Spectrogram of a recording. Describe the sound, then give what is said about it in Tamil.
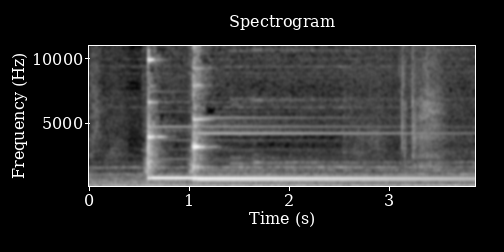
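A house doorbell sounds two quick chimes about half a second apart, each tone ringing on and sustaining clearly over a low background rumble, followed by a faint brief clatter. “இவங்களும் வீடை லாக் பண்ணிவிட்டு வீட்டுக்குள்ளேயே விளையாண்டுட்டு இருக்கும்போது டோர் பெல் அடிக்கிற சத்தம் கேட்குது”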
